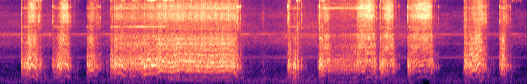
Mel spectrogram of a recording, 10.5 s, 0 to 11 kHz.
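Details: Losi DBXL-E V1 electric RC buggy, tires blocked, short throttle bursts: rough gritty grinding whir; it lost power, first suspected pinion, found to be bad motor bearings.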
